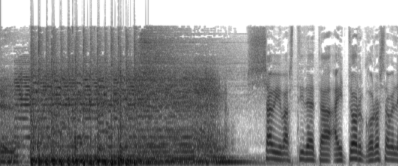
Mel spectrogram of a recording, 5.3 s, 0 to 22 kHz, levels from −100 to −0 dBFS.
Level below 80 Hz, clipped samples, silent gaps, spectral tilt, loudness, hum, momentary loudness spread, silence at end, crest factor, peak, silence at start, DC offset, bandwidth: -20 dBFS; 0.3%; none; -5 dB/octave; -12 LUFS; none; 11 LU; 0 s; 12 dB; 0 dBFS; 0 s; under 0.1%; 12 kHz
